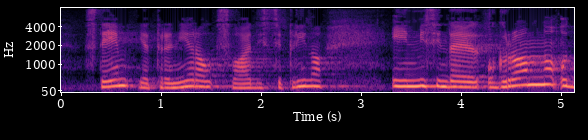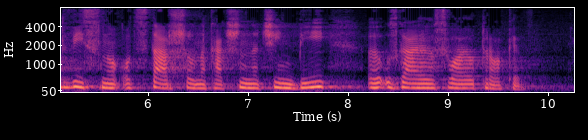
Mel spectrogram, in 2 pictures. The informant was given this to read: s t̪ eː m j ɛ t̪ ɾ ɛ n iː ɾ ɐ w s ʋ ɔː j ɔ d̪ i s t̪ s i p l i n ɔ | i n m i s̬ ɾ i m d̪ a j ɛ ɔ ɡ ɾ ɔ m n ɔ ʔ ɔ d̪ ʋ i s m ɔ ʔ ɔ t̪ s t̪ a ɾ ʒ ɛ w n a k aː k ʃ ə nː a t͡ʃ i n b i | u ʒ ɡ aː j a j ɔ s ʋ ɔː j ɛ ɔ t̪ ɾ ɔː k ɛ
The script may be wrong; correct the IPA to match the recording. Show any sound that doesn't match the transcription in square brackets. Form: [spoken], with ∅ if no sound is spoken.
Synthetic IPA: s t̪ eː m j ɛ t̪ ɾ ɛ n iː ɾ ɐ w s ʋ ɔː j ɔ d̪ i s t̪ s i p l i n ɔ | i n m i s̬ [l] i m d̪ a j ɛ ɔ ɡ ɾ ɔ m n ɔ ʔ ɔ d̪ ʋ i s [n] ɔ ʔ ɔ t̪ s t̪ a ɾ [ʃ] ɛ w n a k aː k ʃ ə nː a t͡ʃ i n b i | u [z] ɡ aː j a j ɔ s ʋ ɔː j ɛ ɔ t̪ ɾ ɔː k ɛ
